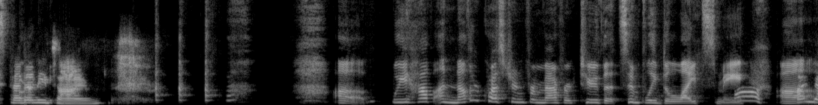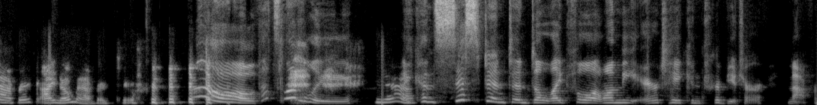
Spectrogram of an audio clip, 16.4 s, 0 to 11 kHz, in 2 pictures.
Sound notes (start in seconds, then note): 1.3 laughing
